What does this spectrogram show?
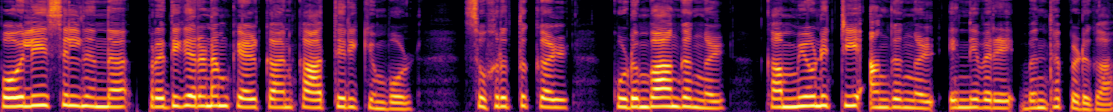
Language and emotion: Malayalam, neutral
